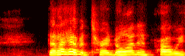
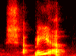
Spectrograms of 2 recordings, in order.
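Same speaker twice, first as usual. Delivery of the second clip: "shut me up" whispered, no voice; whispered echo; 6 dB quieter than usual. Shown as a demonstration. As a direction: breathe the words "shut me up" as a hushed aside. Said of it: "The shut-in has shut me up".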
